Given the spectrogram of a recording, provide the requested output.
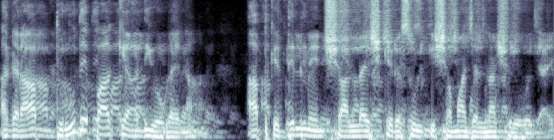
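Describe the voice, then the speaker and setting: Somewhat breathy and dark, mellow in tone, the voice shows ordinary pitch variation. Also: man. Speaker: Islamic preacher delivering a sermon. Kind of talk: emotional Islamic sermon (bayan). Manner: emotional, passionate, exhortative.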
